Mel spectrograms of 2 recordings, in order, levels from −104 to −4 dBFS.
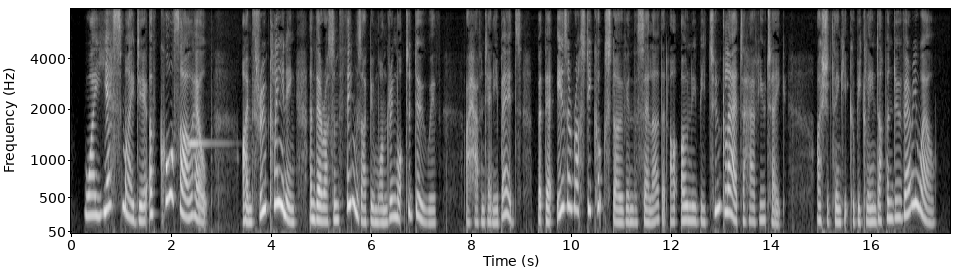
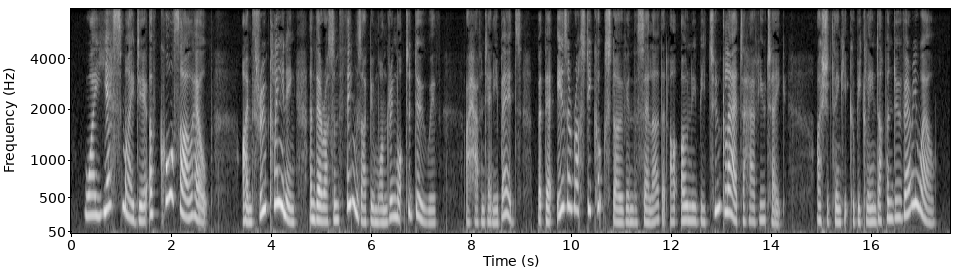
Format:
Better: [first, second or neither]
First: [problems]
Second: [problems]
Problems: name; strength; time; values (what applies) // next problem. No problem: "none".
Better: second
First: noise reduction (neural mask model RNNoise)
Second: none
